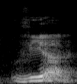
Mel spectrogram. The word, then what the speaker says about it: weir: And WEIR, weir, it's actually pronounced as weir.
